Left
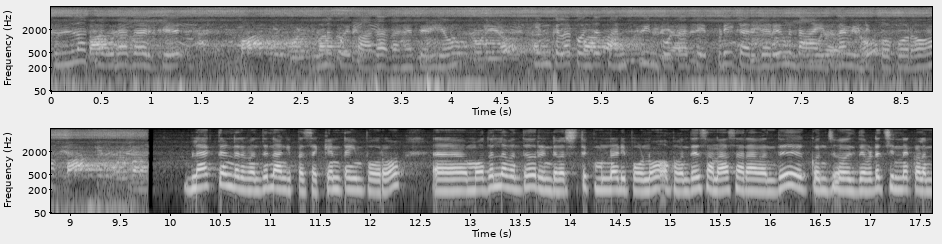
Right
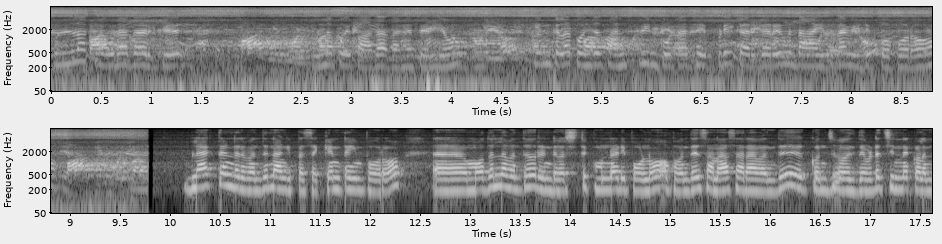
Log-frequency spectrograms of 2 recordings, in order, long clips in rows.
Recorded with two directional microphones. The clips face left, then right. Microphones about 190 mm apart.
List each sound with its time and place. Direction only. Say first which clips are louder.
10.2 s a woman's voice: left 4 dB; 30° left (ahead or behind)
